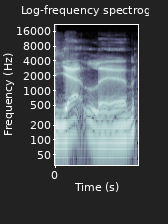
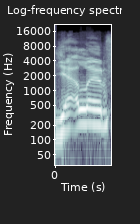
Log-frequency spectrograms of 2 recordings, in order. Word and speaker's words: Yatlan: Her name is Yatlan. Rhymes with Yatlan from Natlan.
